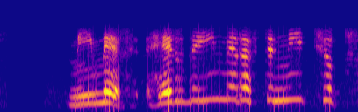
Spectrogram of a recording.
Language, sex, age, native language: Icelandic, female, 50-59, Icelandic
